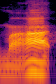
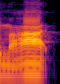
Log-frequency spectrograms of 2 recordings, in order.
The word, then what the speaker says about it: Maat: R K T and this is the the more ancient pronunciation of my heart was something like Mara Keats America it something along those lines we don't know what the vowels were but as we can see is different than my but I'll continue to say my heart because those who are familiar with the concept knows that's how we usually pronounce it but I will show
